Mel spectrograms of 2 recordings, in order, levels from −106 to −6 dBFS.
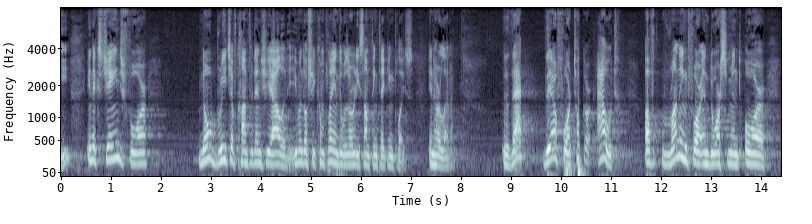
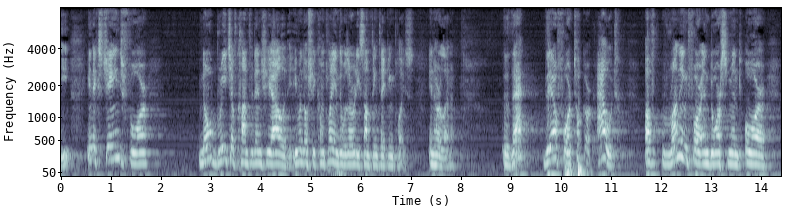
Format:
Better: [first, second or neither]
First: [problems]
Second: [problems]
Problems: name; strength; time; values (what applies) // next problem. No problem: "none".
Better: first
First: none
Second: room echo; dies away in 0.2 s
